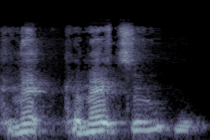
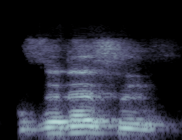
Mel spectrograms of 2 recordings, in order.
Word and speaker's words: Zenitsu: Kanetsu? Zenitsu.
